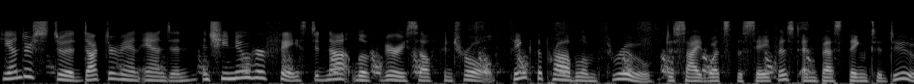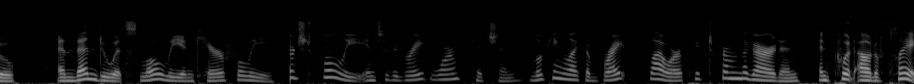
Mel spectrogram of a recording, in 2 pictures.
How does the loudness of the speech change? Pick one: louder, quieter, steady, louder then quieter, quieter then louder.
quieter then louder.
